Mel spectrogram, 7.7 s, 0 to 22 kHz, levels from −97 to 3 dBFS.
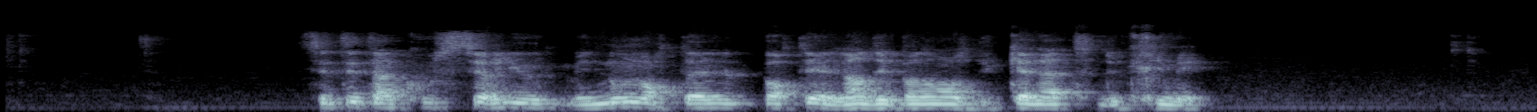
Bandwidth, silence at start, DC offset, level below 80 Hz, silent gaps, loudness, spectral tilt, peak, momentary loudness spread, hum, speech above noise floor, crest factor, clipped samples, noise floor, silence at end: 7.6 kHz; 1.6 s; under 0.1%; -62 dBFS; none; -24 LUFS; -8 dB/octave; -6 dBFS; 10 LU; none; 53 dB; 18 dB; under 0.1%; -76 dBFS; 1.65 s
